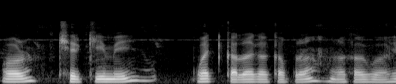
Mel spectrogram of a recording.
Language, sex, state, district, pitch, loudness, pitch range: Hindi, male, Arunachal Pradesh, Longding, 125 Hz, -18 LUFS, 115-130 Hz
